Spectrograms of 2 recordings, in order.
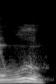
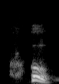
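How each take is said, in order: First: It starts with a w sound and long oo. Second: It starts with an h sound and long oo. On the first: The speaker calls it wrong. "ni woo" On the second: The speaker calls it right. "pueden decir J-U"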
